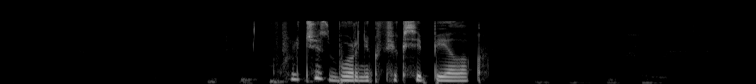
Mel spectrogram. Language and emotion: Russian, neutral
